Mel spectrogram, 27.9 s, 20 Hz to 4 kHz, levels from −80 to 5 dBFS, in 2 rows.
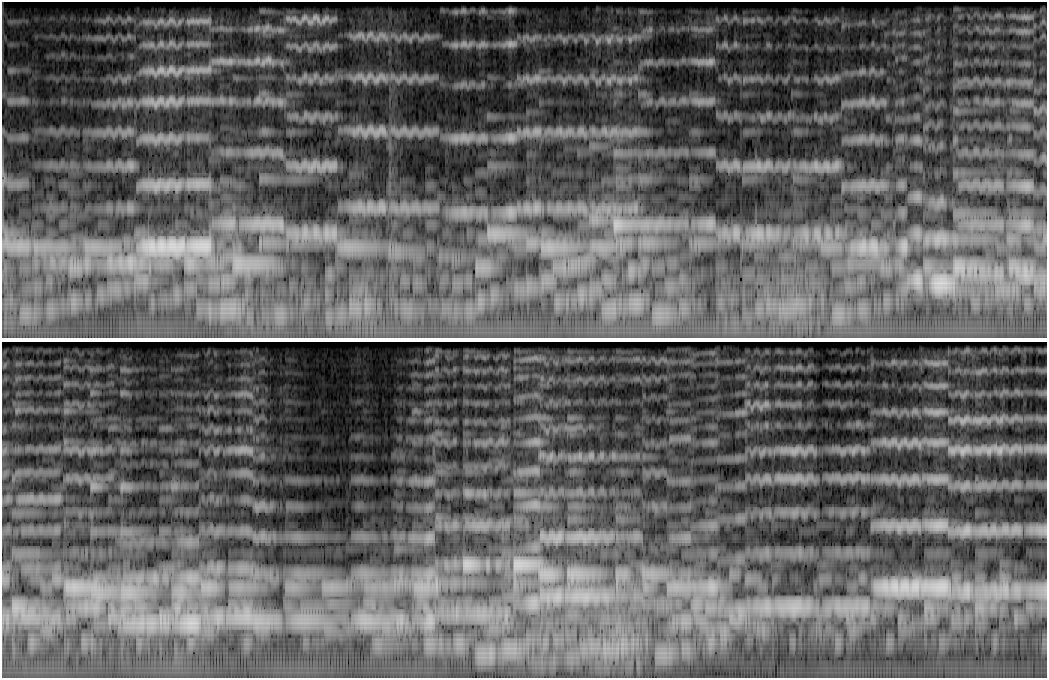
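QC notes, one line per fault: No faults to note; the audio comes through a G.711 call path working as expected, with nothing above 4 kHz.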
